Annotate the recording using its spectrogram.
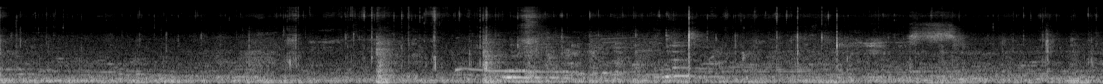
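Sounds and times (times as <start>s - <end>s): kittens chewing with wet mouth clicks: 0.0s - 11.0s.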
